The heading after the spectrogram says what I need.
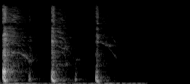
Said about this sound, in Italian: Si fermò a bere tranquillamente, ma quando le due bambine si scostarono, l'ultimo sorso dell'aspro succo gli andò giù di traverso, facendolo tossire come un dannato.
